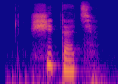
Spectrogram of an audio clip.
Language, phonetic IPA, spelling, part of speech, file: Russian, [ɕːɪˈtatʲ], считать, verb, Ru-считать.ogg
- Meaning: 1. to calculate 2. to count 3. to think, to opine, to consider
